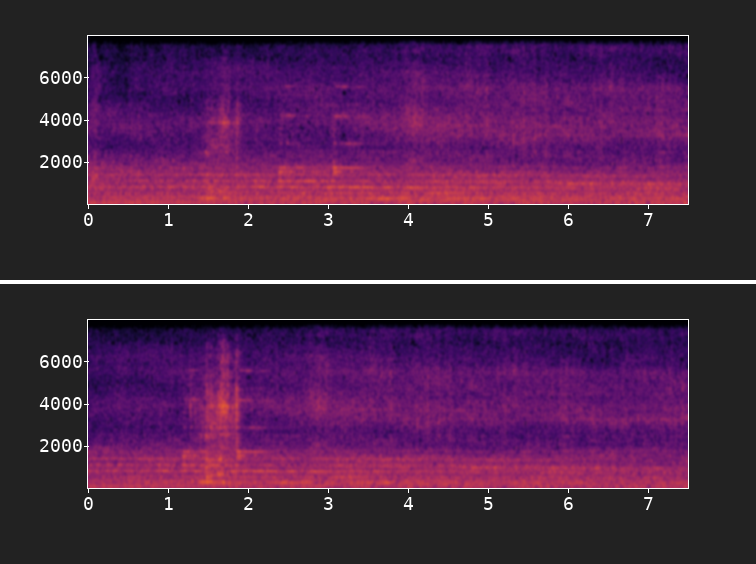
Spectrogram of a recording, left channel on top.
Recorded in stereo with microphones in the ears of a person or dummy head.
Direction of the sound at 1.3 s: 50° right (ahead or behind).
